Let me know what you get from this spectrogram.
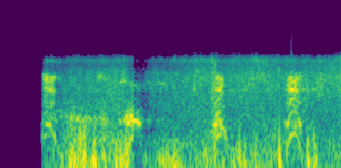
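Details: Dogs, a Leonberger named Arnold among Pyrenean companions, playing together in the dog park at Lade in Trondheim, Norway; a few rough, muffled barks over steady outdoor rumble and handling noise.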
